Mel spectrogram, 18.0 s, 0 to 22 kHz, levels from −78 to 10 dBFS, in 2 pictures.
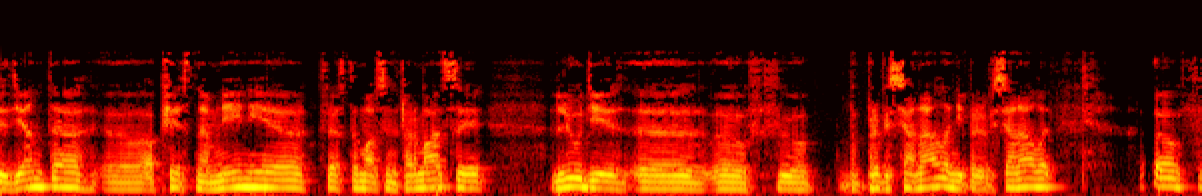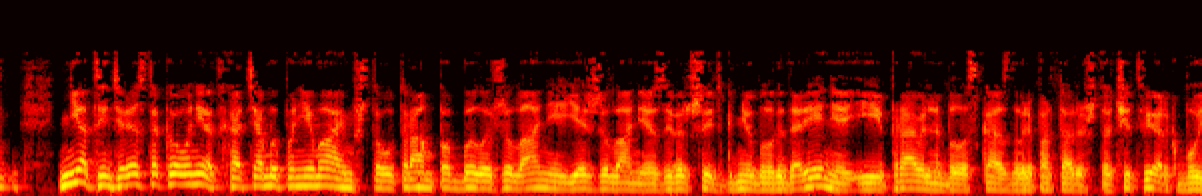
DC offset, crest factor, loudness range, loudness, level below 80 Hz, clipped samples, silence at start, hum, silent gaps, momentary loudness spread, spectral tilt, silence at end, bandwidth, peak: under 0.1%; 14 dB; 2 LU; -20 LUFS; -50 dBFS; under 0.1%; 0 s; none; none; 6 LU; -6 dB/octave; 0 s; 8.8 kHz; -6 dBFS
